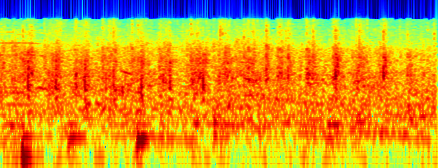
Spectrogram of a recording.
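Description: Audience applauding: many hands clapping in a dense, irregular patter that thins out near the end.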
